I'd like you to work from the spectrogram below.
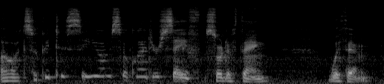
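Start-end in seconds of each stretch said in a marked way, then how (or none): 0.0-2.0 tender, gentle, soft, very high comforting tone. The narrator voices Rundar taking the Gith's hand in greeting, gentle voice. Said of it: "starts like doing the gentle".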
